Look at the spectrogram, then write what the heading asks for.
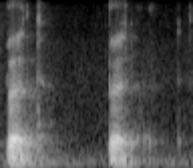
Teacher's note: many speakers use but with a schwa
